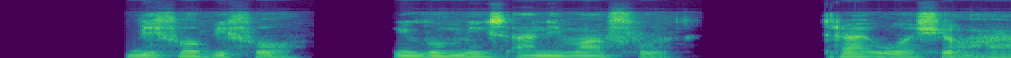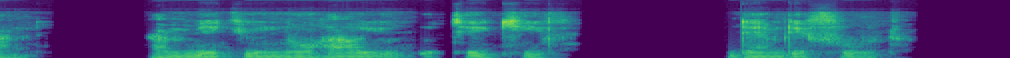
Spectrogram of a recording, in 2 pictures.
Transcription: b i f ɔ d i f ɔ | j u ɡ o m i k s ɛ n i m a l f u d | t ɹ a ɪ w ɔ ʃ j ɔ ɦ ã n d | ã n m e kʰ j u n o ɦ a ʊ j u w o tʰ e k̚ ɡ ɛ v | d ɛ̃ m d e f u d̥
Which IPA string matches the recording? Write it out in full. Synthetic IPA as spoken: b i f ɔ b i f ɔ | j u ɡ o m i k s a n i m a l f u d | t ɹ a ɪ w ɔ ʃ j ɔ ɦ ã n d | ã n m e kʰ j u n o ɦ a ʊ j u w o tʰ e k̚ ɡ i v | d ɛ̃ m d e f u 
